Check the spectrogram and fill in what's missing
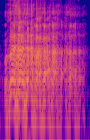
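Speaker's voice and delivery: real burst of laughter; long rapid giggling cackle; laughing. Real, not acted. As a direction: crack up at the absurd text. Laughs at the absurd text.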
